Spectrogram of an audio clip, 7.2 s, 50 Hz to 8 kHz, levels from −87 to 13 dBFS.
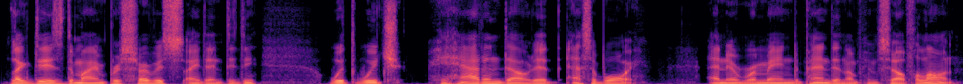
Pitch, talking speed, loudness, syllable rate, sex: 105 Hz, 190 wpm, -18 LUFS, 6.4 syllables/s, male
